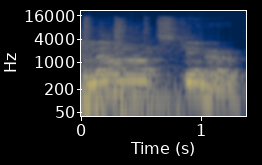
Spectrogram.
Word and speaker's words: Lynyrd Skynyrd: "Pronounced 'Leh'-nerd Skin'-nerd" by Lynyrd Skynyrd from 1973 The pioneers of Southern rock.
